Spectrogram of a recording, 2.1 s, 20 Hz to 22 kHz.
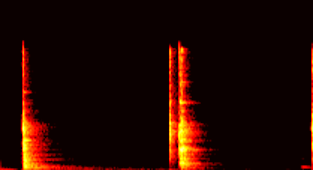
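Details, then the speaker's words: Renault Clio 3 1.5 dCi, engine off, A/C compressor clutch energized via a test circuit with 10 A fuse: three sharp metallic clacks, normal clutch engagement; refrigerant circuit found empty. "J'appuie là, on entend le clic plutôt le claque de l'embrayage du compresseur ici là."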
